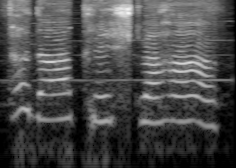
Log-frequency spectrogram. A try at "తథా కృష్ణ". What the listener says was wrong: తాకు ఒత్తులేదమ్మా. తథా కృష్ణ. మొదటి అక్షరానికి లేదు. తథా. రెండో అక్షరానికి ఒత్తు ఇవ్వండి. తథా.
